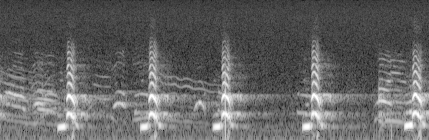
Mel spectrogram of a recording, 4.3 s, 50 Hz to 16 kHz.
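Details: Captive siamang gibbon at the Memphis Zoo, 1990, being noisy; sharp honking barks repeat roughly every three-quarters of a second, each with a short upturned hoot in between, from an old VHS tape.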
